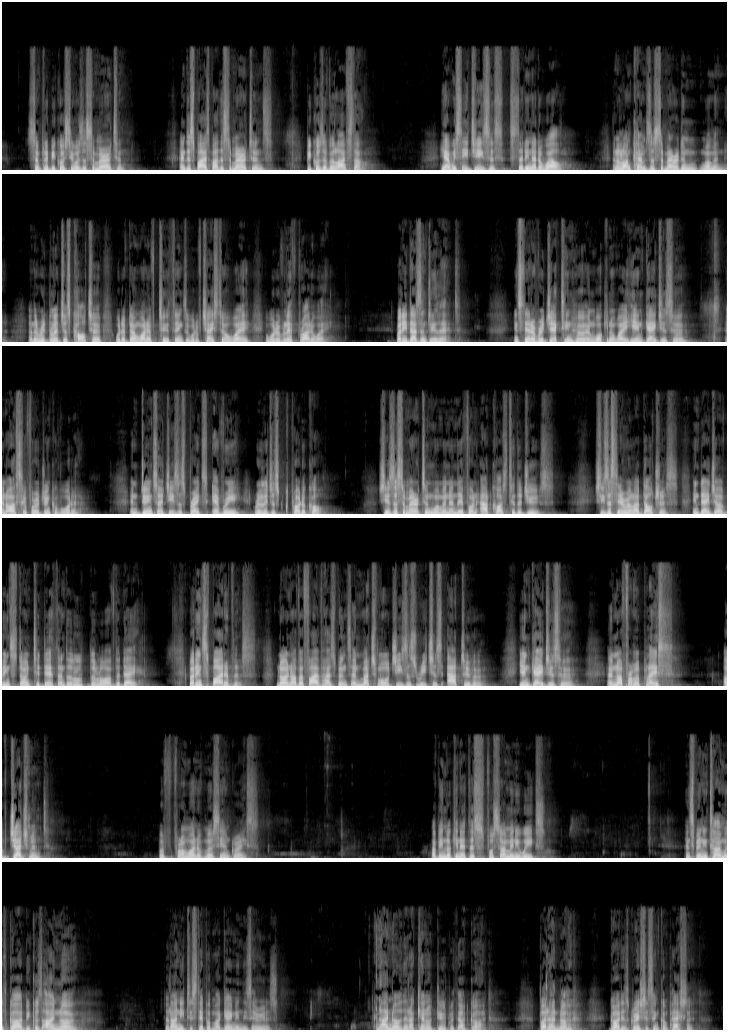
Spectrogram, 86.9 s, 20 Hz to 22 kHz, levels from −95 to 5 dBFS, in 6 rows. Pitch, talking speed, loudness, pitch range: 145 Hz, 135 wpm, -19 LUFS, 120-165 Hz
